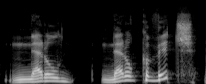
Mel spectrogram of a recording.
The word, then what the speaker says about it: Nedeljkovic: It looks like it's going to be Alex Nedeljkovic, wanted to say that correctly.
